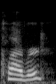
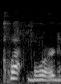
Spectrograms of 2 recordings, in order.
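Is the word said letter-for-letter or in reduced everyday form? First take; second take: reduced; letter-for-letter. First: It is said in a shortened, reduced everyday form. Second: It is said fully, sounding out each written part. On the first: "but it's pronounced clapboard" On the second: "it's spelled clapboard"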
